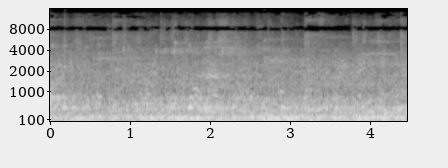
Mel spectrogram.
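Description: Several basketballs bouncing on a hardwood court in an irregular patter of thumps as a team warms up, echoing in a large arena over a background of voices.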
